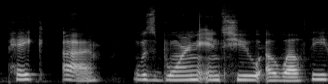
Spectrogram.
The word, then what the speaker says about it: Paca: Paca, pronounced Paca, was born into a wealthy family on Halloween of 1740, not far from Baltimore.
